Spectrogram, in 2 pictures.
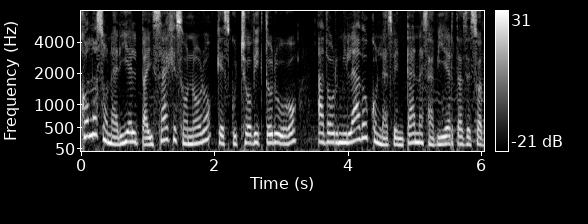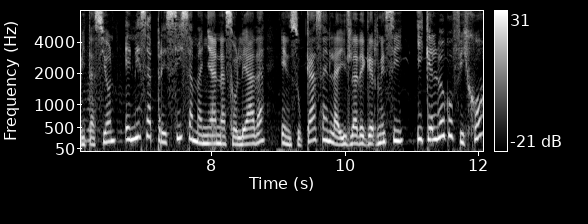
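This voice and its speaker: At a moderate pace, a woman with an ordinary speaking voice talks at a medium pitch with lively intonation. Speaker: radio documentary narrator. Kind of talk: scripted narration. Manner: formal, measured.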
